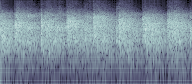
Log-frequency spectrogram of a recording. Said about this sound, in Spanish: ¿Por qué no le doy un buen aplauso al Señor, por favor, esta noche?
